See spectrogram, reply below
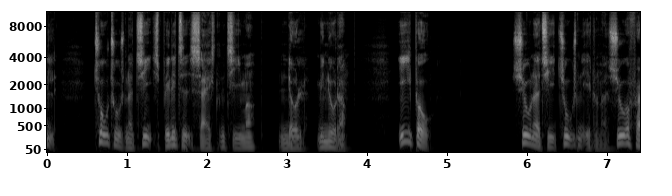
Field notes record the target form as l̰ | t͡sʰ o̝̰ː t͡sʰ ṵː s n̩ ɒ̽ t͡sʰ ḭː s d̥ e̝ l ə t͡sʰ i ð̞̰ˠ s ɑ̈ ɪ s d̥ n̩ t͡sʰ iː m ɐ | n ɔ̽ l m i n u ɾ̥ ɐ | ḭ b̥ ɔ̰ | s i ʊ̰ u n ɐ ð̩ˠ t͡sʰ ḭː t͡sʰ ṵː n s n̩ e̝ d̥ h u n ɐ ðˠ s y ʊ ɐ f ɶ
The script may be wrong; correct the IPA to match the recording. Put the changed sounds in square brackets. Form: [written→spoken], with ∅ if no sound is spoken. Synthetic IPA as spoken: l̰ | t͡sʰ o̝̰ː t͡sʰ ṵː s n̩ ɒ̽ t͡sʰ ḭː s [d̥→b̥] e̝ l ə t͡sʰ i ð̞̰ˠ s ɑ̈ ɪ s d̥ n̩ t͡sʰ iː m ɐ | n ɔ̽ l m i n u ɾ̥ ɐ | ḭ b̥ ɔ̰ | s [i→y] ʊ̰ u n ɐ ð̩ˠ t͡sʰ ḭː t͡sʰ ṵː [n→∅] s n̩ e̝ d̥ h u n ɐ ðˠ s y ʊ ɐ f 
